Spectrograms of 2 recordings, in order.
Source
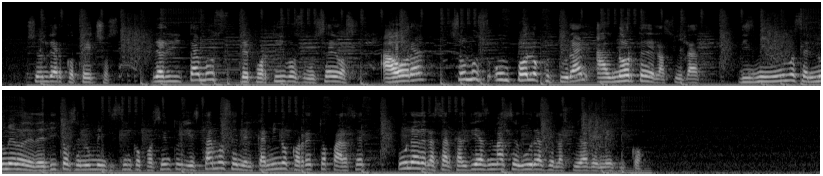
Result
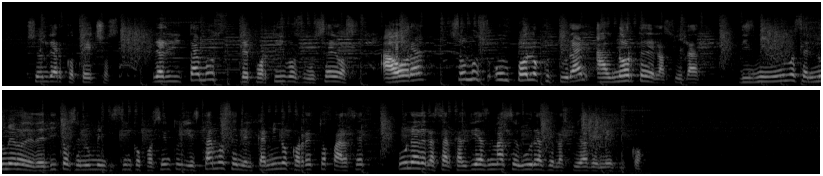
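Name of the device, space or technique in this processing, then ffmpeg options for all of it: piezo pickup straight into a mixer: -af "lowpass=5900,aderivative,volume=6.5dB"

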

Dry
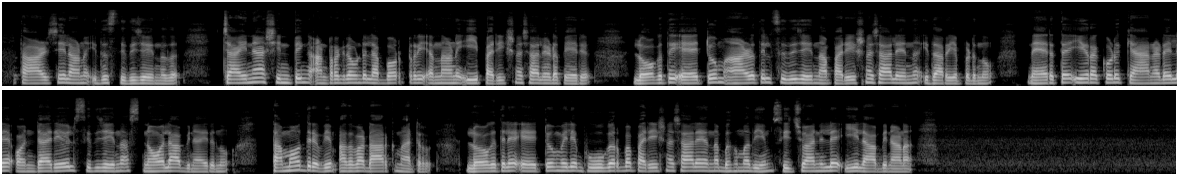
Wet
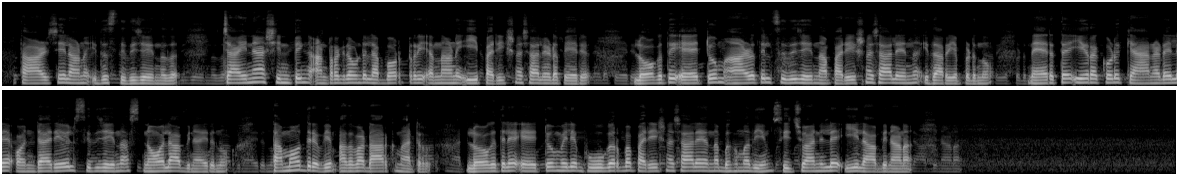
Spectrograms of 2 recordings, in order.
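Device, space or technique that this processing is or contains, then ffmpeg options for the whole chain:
ducked delay: -filter_complex "[0:a]asplit=3[link_01][link_02][link_03];[link_02]adelay=503,volume=-8.5dB[link_04];[link_03]apad=whole_len=1058444[link_05];[link_04][link_05]sidechaincompress=threshold=-35dB:ratio=6:attack=16:release=690[link_06];[link_01][link_06]amix=inputs=2:normalize=0,volume=-3dB"

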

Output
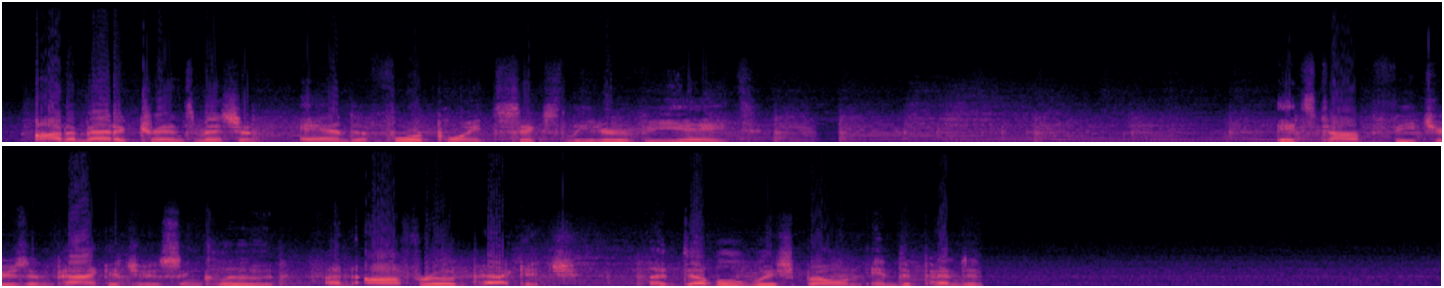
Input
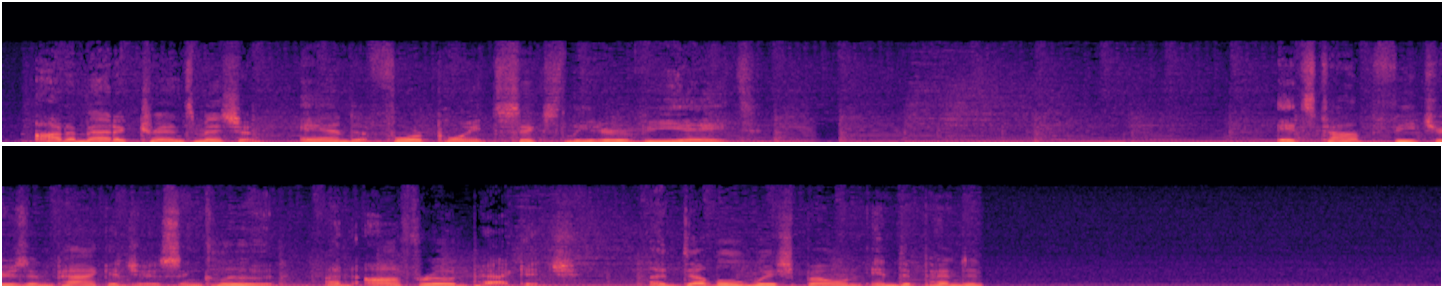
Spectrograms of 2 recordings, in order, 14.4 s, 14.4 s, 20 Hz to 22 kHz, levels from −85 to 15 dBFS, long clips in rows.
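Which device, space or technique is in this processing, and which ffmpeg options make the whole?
megaphone: -af "highpass=550,lowpass=3500,equalizer=frequency=1600:width_type=o:width=0.24:gain=6,asoftclip=type=hard:threshold=-16dB,volume=-3.5dB"

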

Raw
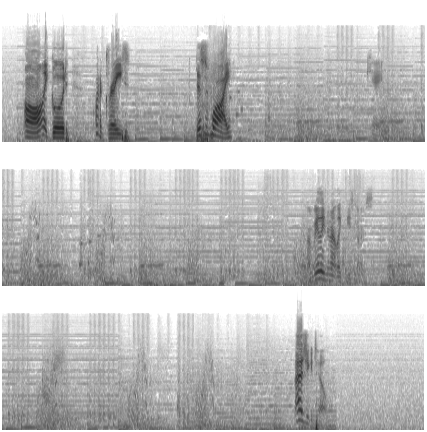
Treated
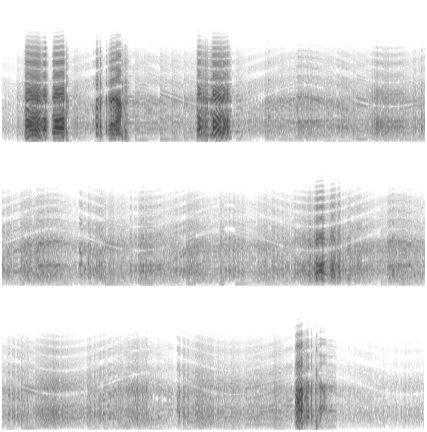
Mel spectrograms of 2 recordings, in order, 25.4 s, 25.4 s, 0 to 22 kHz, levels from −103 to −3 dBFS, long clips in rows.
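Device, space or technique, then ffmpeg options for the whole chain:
circuit-bent sampling toy: -af "acrusher=samples=33:mix=1:aa=0.000001:lfo=1:lforange=19.8:lforate=0.29,highpass=450,equalizer=frequency=780:width_type=q:width=4:gain=-5,equalizer=frequency=1200:width_type=q:width=4:gain=7,equalizer=frequency=1700:width_type=q:width=4:gain=-4,equalizer=frequency=2700:width_type=q:width=4:gain=-8,lowpass=frequency=4900:width=0.5412,lowpass=frequency=4900:width=1.3066,aemphasis=mode=reproduction:type=75kf,volume=-6dB"

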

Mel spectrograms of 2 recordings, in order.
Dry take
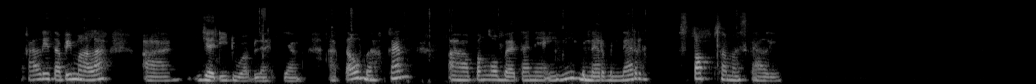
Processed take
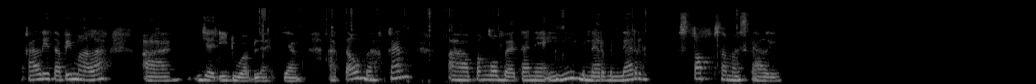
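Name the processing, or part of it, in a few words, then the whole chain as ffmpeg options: over-bright horn tweeter: -af "highshelf=frequency=3600:width_type=q:width=1.5:gain=8.5,alimiter=level_in=1dB:limit=-24dB:level=0:latency=1:release=153,volume=-1dB,volume=-1.5dB"

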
